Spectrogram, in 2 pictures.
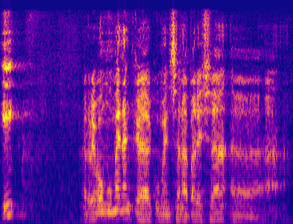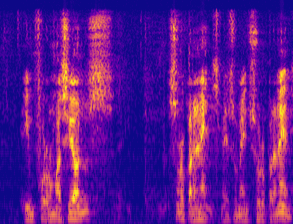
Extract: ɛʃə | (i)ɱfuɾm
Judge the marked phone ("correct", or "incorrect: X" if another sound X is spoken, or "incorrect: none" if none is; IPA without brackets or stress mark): correct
